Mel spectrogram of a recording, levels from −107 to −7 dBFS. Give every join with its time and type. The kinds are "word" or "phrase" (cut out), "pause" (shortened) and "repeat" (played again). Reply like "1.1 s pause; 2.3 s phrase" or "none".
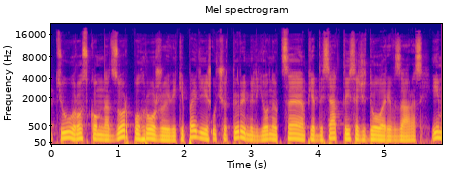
2.4 s word; 3.4 s word; 3.8 s word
